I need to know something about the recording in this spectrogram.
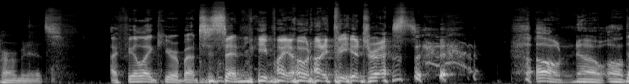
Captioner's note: laughs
